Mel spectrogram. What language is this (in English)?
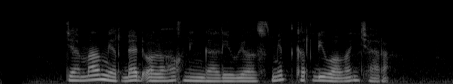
Sundanese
